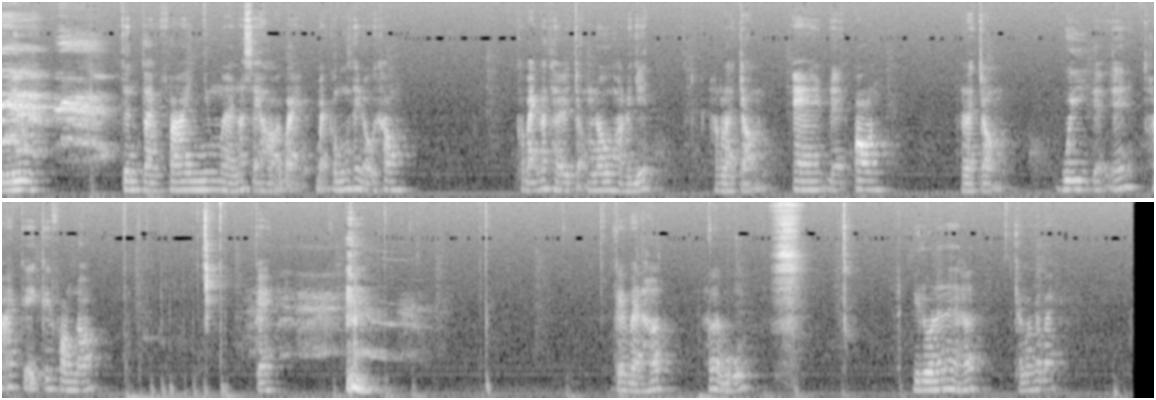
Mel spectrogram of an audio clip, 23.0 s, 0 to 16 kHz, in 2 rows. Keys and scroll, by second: 2.8 typing, 12.9-16.7 typing, 17.7-20.5 typing.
